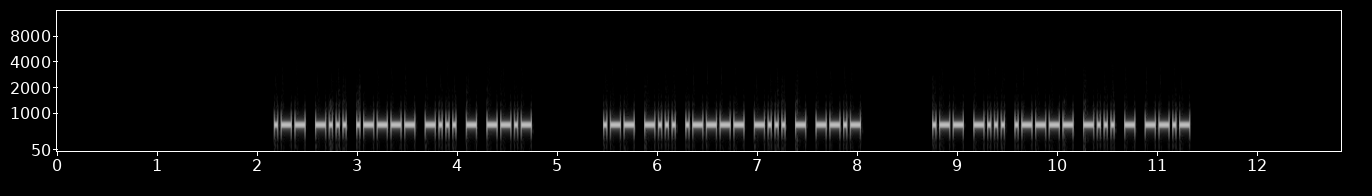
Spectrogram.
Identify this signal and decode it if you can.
Morse code, heard as a keyed tone, about 34 wpm, 700 Hz. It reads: WB1BTQ WB1BTQ WB1BTQ
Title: USA Call Signs - 6 Characters - Repeated 3x - 35wpm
